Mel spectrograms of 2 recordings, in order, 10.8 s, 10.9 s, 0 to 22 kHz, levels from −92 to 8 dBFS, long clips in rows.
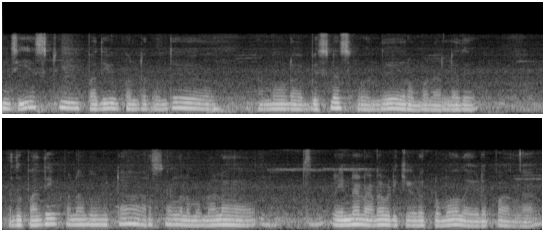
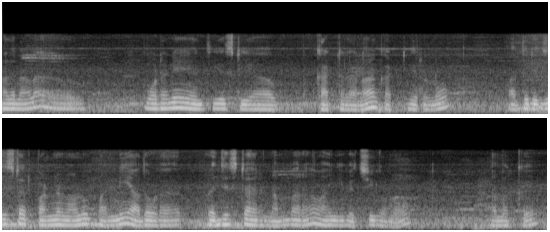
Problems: constant background noise, low volume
